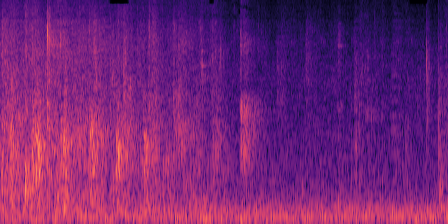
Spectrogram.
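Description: Scattered applause from an audience, thinning out after about two seconds into a few stray claps.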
